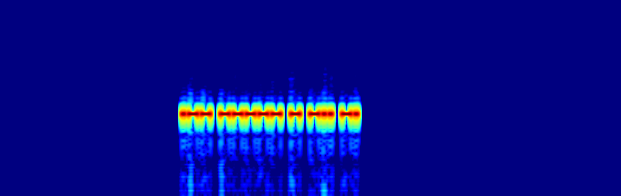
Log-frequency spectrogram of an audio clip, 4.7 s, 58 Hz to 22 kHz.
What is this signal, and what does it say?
Morse code, heard as a keyed tone, about 52 wpm, 700 Hz. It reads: W0TDN
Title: USA Call Signs - 5 Characters - 50wpm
